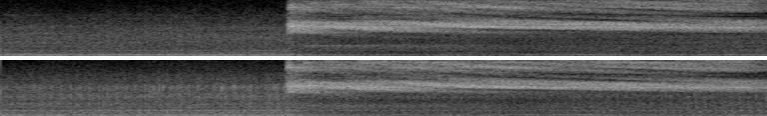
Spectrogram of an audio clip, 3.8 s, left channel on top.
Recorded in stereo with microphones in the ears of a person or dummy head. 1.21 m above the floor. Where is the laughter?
85° right, 1.5 m.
